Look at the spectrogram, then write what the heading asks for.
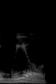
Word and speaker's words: Weil: I just want to say wheel because it's like W-E. Wheel. Weil. That doesn't make any sense.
